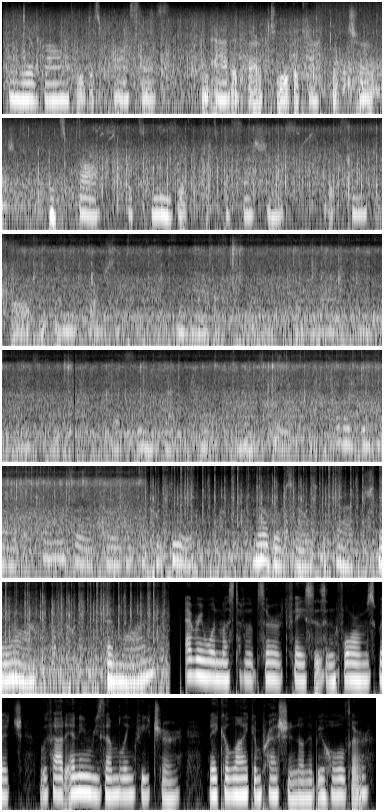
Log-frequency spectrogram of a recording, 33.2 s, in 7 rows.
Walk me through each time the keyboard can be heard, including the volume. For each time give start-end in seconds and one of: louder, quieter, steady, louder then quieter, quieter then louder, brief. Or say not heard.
not heard.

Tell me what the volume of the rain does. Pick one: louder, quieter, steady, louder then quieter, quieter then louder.
steady.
